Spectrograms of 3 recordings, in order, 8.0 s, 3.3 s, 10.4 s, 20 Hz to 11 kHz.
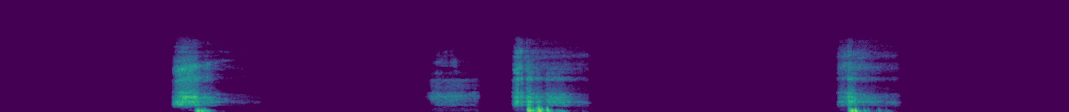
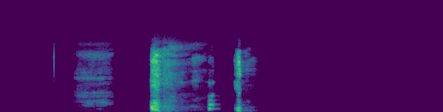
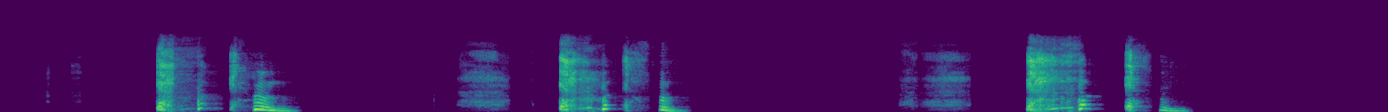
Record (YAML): exhalation_length: 8.0 s
exhalation_amplitude: 27186
exhalation_signal_mean_std_ratio: 0.22
cough_length: 3.3 s
cough_amplitude: 29118
cough_signal_mean_std_ratio: 0.18
three_cough_length: 10.4 s
three_cough_amplitude: 32768
three_cough_signal_mean_std_ratio: 0.29
survey_phase: beta (2021-08-13 to 2022-03-07)
age: 65+
gender: Female
wearing_mask: 'No'
symptom_none: true
smoker_status: Never smoked
respiratory_condition_asthma: false
respiratory_condition_other: false
recruitment_source: REACT
submission_delay: 1 day
covid_test_result: Negative
covid_test_method: RT-qPCR
influenza_a_test_result: Negative
influenza_b_test_result: Negative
